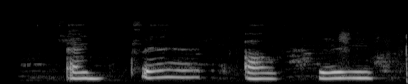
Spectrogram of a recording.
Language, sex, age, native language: Icelandic, male, 8, Icelandic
